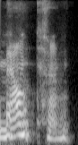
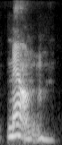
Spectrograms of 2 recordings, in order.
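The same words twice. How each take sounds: First: The t sound in the middle is clearly pronounced. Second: The t sound in the middle is swallowed. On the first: "Instead of saying mountain" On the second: "we swallow our consonants"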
